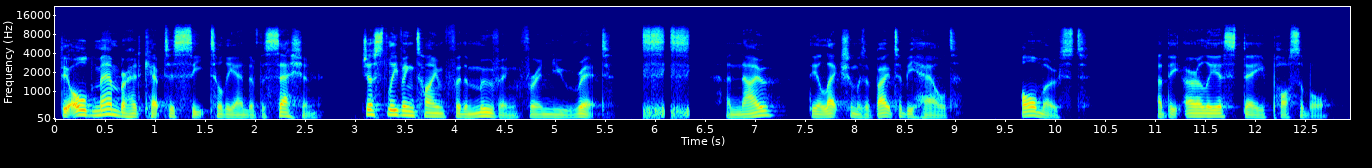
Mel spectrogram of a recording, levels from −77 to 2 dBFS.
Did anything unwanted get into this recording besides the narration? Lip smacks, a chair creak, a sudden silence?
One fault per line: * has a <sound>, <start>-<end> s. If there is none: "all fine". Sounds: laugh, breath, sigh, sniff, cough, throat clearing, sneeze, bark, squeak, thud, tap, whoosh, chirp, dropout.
* has a laugh, 5.9-6.3 s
